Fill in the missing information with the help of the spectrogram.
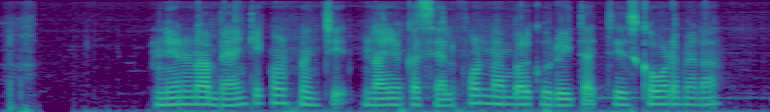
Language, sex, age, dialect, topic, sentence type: Telugu, male, 41-45, Utterandhra, banking, question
